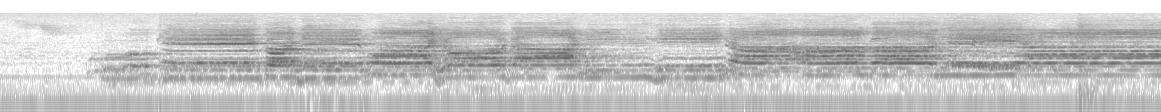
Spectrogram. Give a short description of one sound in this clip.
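A choir sings together in a large echoing hall.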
